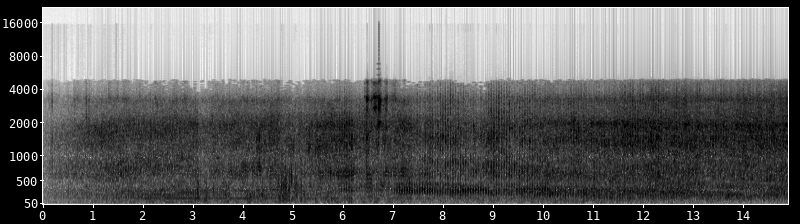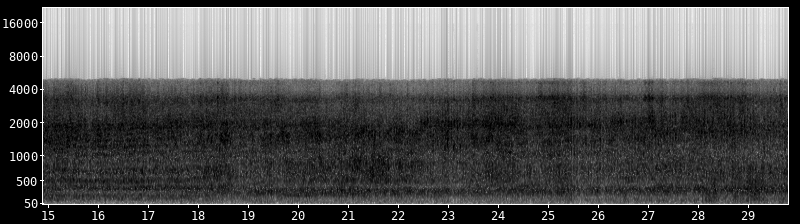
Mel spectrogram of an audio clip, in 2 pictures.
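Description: Two RAF Merlin helicopters flying low overhead, making loud, steady rotor and turbine noise that swells over the first couple of seconds and then holds.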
